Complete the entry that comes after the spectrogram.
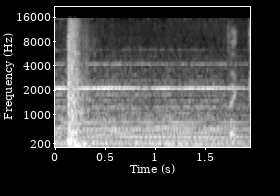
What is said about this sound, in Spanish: El disparo no suena como un arma de fuego, suena más bien como alguien que le da una patada a una pared o una patada a un mueble, y la intensidad era mucho más baja.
